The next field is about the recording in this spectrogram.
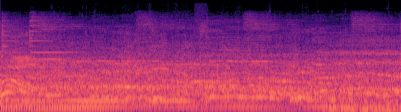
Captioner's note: bell ringing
